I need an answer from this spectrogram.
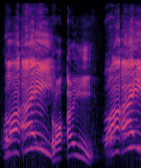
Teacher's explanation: حمزہ کو تحقیق کے ساتھ، جھٹکے کے ساتھ، مگر یہ یا لین ہے، یا لین سے پہلے زبر ہے، یا لین نرم ہو جائے گا، حمزہ خوب جھٹکے سے۔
